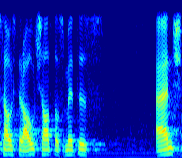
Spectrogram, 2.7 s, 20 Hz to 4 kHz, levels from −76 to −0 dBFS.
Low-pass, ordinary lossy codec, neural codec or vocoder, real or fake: 3.6 kHz; none; none; real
